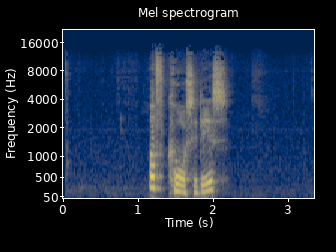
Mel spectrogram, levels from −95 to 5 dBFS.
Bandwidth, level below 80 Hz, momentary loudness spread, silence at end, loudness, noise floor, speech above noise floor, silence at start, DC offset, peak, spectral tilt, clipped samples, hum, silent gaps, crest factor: 13.5 kHz; -60 dBFS; 4 LU; 1.2 s; -17 LUFS; -66 dBFS; 50 dB; 1.15 s; under 0.1%; 0 dBFS; -4 dB/octave; under 0.1%; none; none; 20 dB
